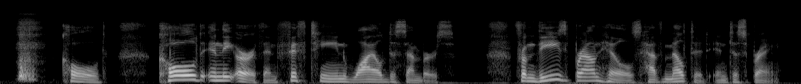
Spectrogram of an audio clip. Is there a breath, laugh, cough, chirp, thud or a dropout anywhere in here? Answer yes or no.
yes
